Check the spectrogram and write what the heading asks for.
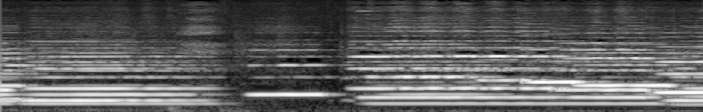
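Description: Four layered flutes playing sustained notes in harmony, a flute quartet recorded one part at a time. A little after a second in, the chord breaks off and a single flute sounds one short note alone, then all four parts come back in together.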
